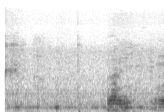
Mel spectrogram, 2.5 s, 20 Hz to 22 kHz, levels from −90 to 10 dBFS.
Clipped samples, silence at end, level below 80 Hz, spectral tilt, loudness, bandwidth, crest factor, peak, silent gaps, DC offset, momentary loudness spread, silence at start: under 0.1%; 0 s; -54 dBFS; -7.5 dB/octave; -31 LUFS; 15.5 kHz; 20 dB; -12 dBFS; none; under 0.1%; 20 LU; 0.05 s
